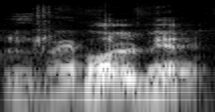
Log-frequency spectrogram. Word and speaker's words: revólver: ejemplos por poner algunos no es lo mismo revólver con tilde lado que es un arma que revolver la misma palabra pero sin tilde ya pronunciado de forma de aguda que significa remover tampoco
